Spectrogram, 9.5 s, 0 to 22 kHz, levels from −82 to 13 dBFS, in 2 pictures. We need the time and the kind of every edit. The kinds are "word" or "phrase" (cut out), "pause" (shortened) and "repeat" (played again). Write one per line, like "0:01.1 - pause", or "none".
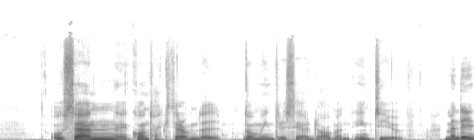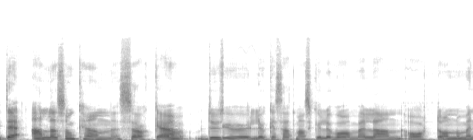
0:02.4 - word
0:07.0 - word

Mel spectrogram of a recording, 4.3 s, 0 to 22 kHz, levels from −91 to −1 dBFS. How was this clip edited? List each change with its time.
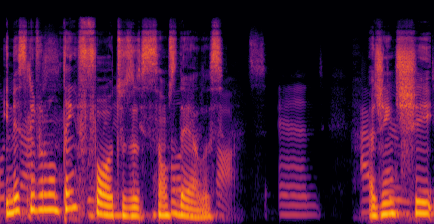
0:01.4 - word
0:01.7 - phrase

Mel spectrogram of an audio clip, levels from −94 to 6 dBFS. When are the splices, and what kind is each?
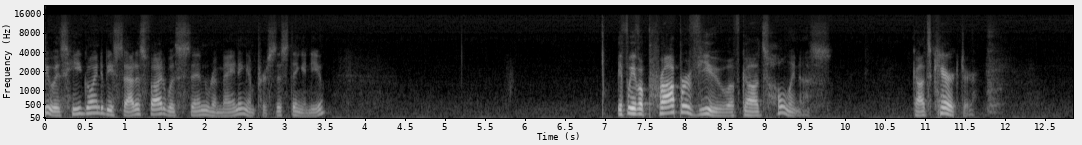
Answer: none

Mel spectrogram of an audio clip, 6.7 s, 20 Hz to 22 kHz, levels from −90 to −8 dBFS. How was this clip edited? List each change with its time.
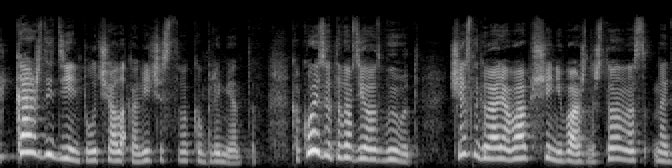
0:01.3 - word
0:03.5 - word

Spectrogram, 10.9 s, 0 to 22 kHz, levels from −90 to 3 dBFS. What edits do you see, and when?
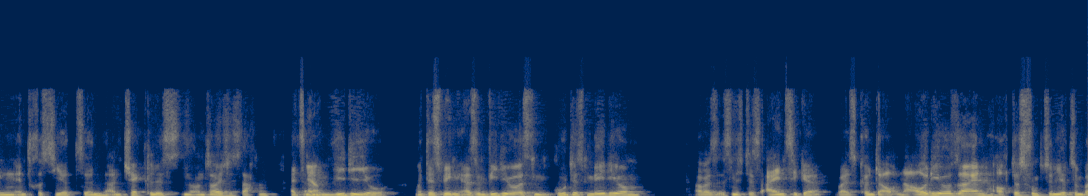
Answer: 0:02.8 - pause
0:04.1 - pause

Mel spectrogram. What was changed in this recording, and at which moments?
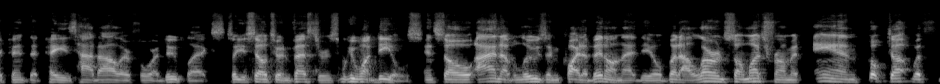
0:03.4 - word

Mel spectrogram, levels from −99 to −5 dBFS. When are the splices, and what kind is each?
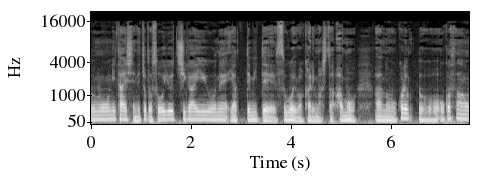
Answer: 0:06.6 - phrase

